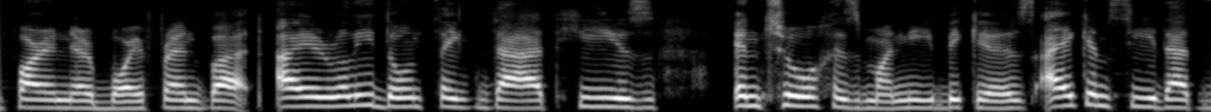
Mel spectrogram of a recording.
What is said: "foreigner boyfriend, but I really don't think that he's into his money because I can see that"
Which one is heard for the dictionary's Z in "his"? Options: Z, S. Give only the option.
Z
